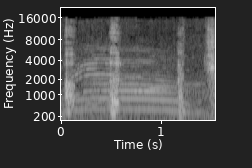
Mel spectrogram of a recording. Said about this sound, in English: Yeah, I hope you don't mind all of my cats. There's only about 35 of them. Oh, I see there's a lot of felines here.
